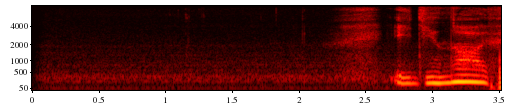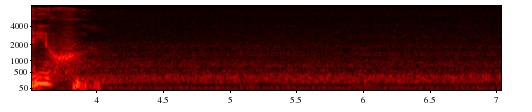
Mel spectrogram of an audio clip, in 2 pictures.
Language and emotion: Russian, angry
